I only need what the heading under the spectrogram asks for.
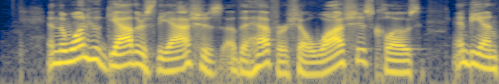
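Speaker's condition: No condition

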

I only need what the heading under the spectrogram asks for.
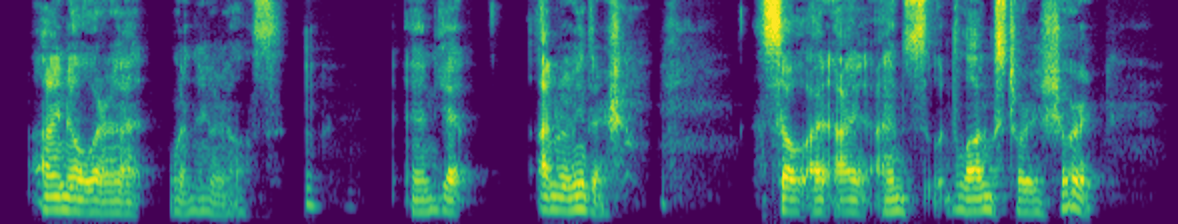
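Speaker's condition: ALS; 2.5 years since diagnosis, earlier nine-month plateau ended, recent pneumonia with breathing concerns

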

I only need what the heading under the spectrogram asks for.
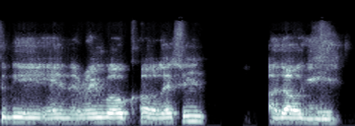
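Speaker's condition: Cerebral palsy; from birth

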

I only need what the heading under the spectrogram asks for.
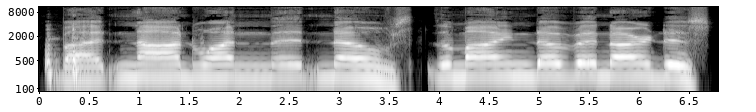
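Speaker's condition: Parkinson's disease, young onset

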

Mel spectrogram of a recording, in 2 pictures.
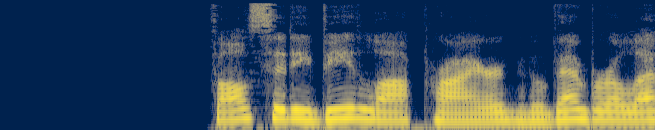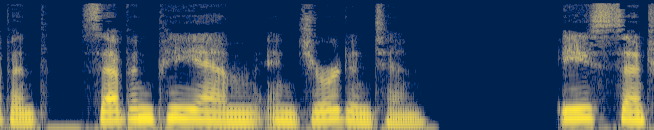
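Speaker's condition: No condition

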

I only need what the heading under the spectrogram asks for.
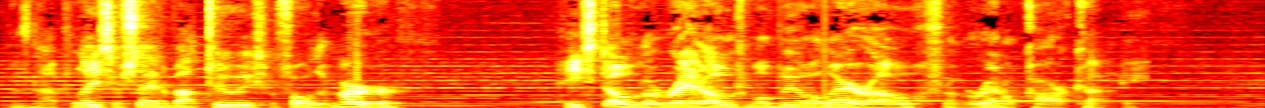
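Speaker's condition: No condition

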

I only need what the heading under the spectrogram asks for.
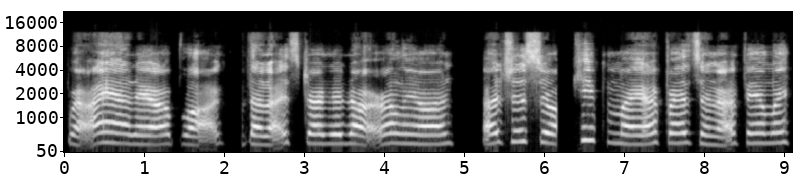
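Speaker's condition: ALS; diagnosed at age 33, slower progression than expected, power in legs not arms

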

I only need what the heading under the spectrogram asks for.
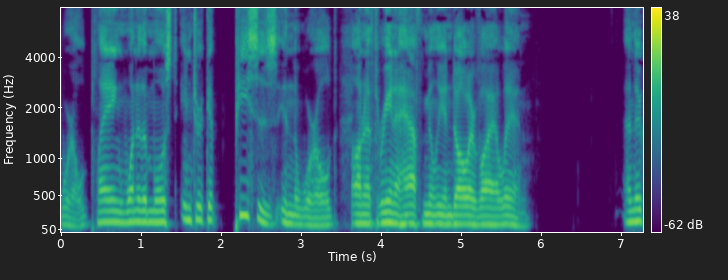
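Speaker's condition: No condition

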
